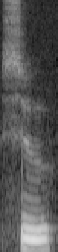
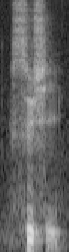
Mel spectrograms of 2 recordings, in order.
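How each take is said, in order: First: Su-shi split with a pause; higher SU, then a separate SHI; syllable by syllable. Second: Said in the usual way. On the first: Shown as a demonstration. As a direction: break Su-shi into two clear beats. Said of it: "Two syllables". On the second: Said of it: "The word I just gave you".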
